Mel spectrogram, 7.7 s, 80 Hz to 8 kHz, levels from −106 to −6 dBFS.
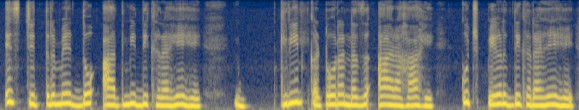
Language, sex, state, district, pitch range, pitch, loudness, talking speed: Hindi, female, Madhya Pradesh, Bhopal, 210-245 Hz, 230 Hz, -11 LUFS, 145 wpm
